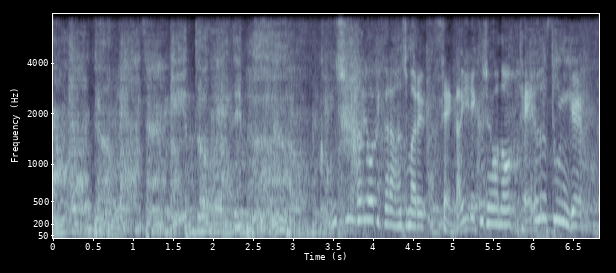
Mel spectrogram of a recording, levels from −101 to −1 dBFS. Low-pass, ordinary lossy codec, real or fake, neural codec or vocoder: 7.2 kHz; none; fake; codec, 16 kHz, 4 kbps, X-Codec, WavLM features, trained on Multilingual LibriSpeech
